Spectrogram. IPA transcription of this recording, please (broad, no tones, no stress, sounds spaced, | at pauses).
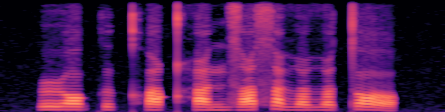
ɹ ɔ k ɵ kʰ ɔ qʰ ɛ n z ə sˤ ə ð ɵ ðˤ ɵ t ɔ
